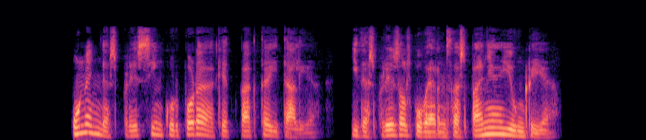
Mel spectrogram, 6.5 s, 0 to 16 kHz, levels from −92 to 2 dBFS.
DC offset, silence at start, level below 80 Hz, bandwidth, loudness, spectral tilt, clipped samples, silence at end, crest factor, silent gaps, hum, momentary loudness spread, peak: under 0.1%; 0.75 s; -58 dBFS; 7.8 kHz; -19 LUFS; -6.5 dB/octave; under 0.1%; 0.9 s; 18 dB; 3.35-3.51 s; none; 9 LU; -2 dBFS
